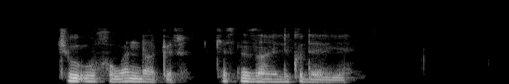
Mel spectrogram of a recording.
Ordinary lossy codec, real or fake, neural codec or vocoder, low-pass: Opus, 64 kbps; real; none; 5.4 kHz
